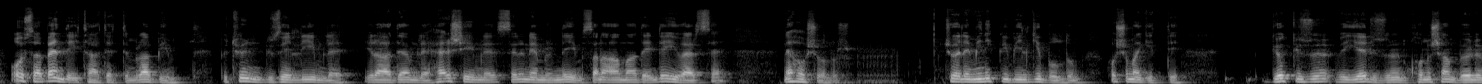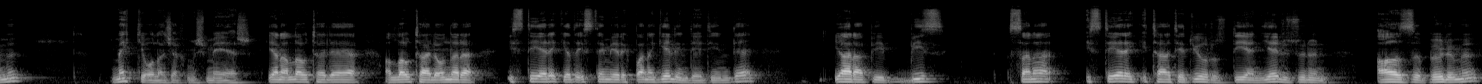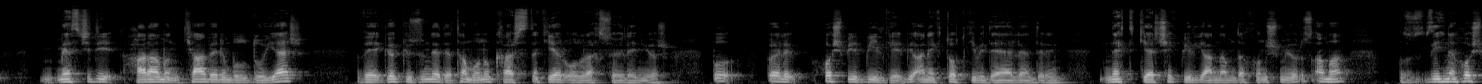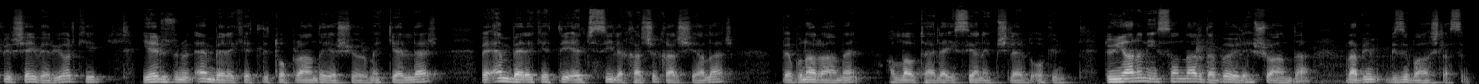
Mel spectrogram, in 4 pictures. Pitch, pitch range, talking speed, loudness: 110 Hz, 95-120 Hz, 125 wpm, -26 LUFS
